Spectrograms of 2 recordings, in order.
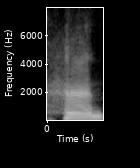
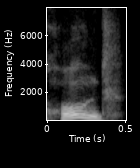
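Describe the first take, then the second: First: The vowel is the usual open 'a' sound. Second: The vowel is rounded towards an 'o' sound. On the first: "They don't say hand" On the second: "they say hond"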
